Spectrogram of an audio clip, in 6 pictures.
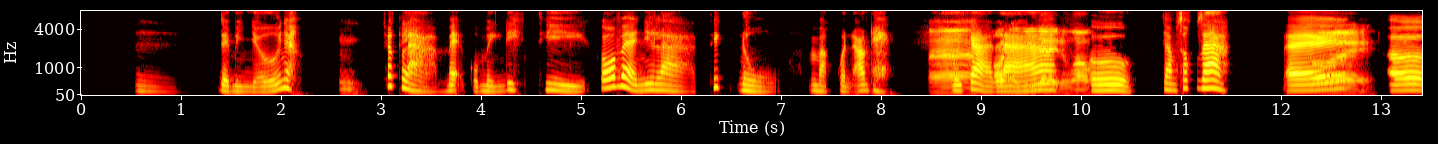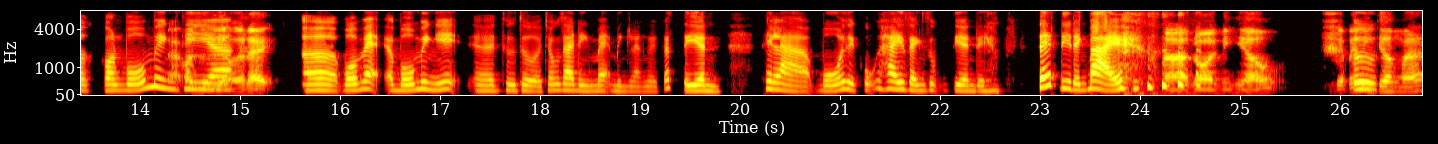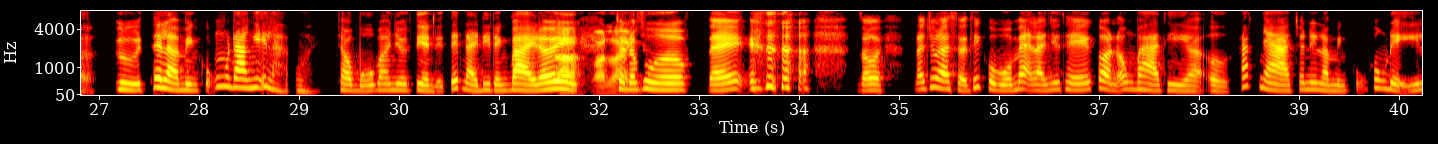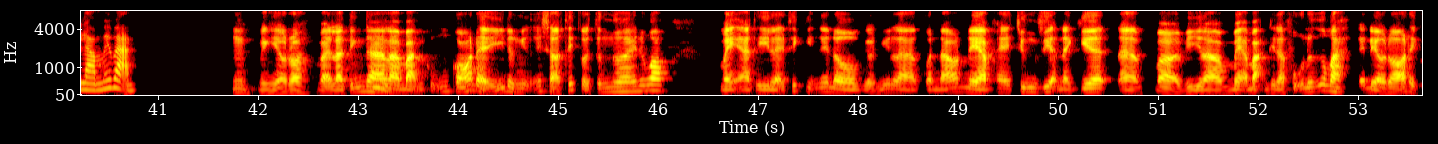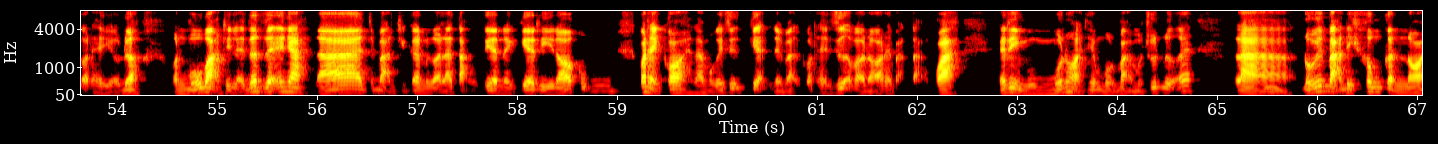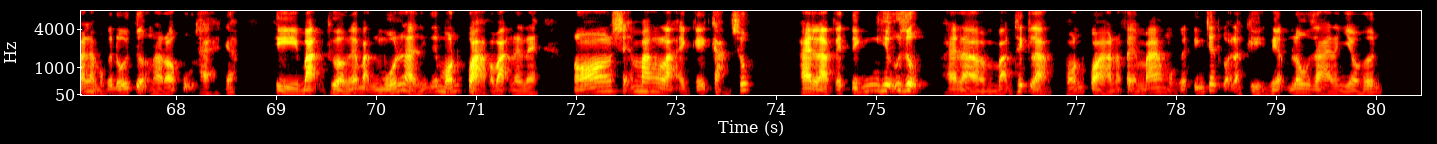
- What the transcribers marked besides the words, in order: tapping; other background noise; laughing while speaking: "để"; laugh; laugh
- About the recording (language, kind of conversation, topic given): Vietnamese, advice, Bạn có thể gợi ý những món quà tặng ý nghĩa phù hợp với nhiều đối tượng khác nhau không?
